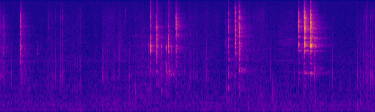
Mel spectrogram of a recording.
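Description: Spoons clinking and tapping inside glasses while colorful drinks are stirred, scattered light chimes in short bursts over a quiet room.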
